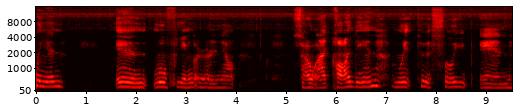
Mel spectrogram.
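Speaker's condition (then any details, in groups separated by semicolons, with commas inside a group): Cerebral palsy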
